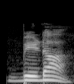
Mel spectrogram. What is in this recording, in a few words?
"berra", Punjabi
